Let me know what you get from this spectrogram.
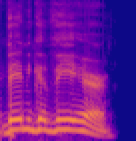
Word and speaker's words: Ben-Gvir: And I think the guy's Itamar Ben-Gvir. I think that's his name. Did I say that right? – Did I say it right? – Ben-Gvir.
